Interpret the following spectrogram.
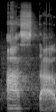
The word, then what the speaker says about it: hasta: Remember here, the H in Spanish is silent. So when we pronounce these three phrases, we're just going to say hasta without the H sound.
